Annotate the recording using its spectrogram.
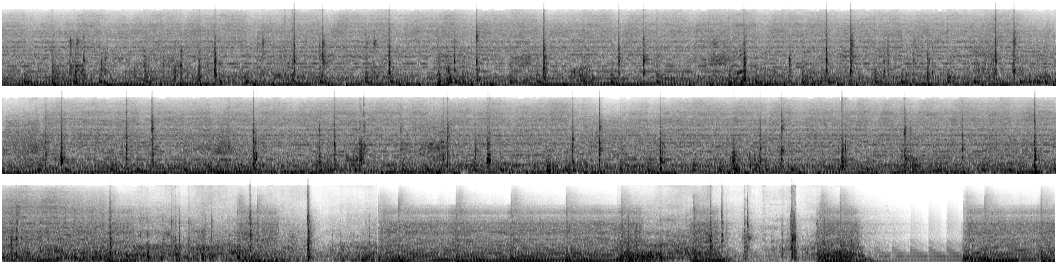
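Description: Skateboard wheels rolling on concrete and ramps, with repeated sharp clacks and knocks of the board popping and landing, under background music with a steady beat.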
